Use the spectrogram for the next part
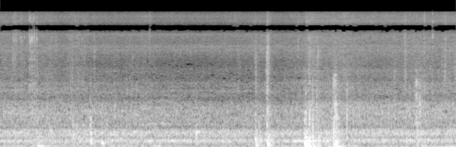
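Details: Japanese honey bee colony that built its nest inside a storehouse, being removed on request; a steady low hum of many bees, broken by scattered knocks and taps from the removal work.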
